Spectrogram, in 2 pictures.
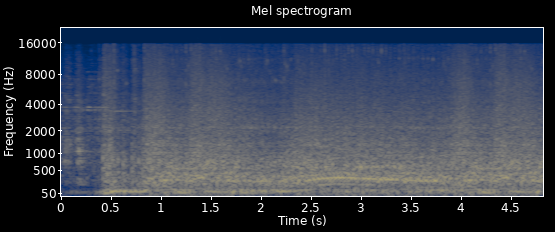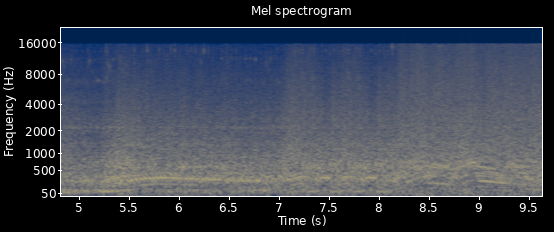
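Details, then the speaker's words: Mini truck four-cylinder with power upgrades, first fire-up after the build, heard through poor internet audio. It revs up and settles repeatedly without misses or knocks and runs well. "internet audio is probably terrible but uh it runs good I'm pretty happy yeah dude I I like it a lot"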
